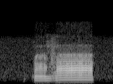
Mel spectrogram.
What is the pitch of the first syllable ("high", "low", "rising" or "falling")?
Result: low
